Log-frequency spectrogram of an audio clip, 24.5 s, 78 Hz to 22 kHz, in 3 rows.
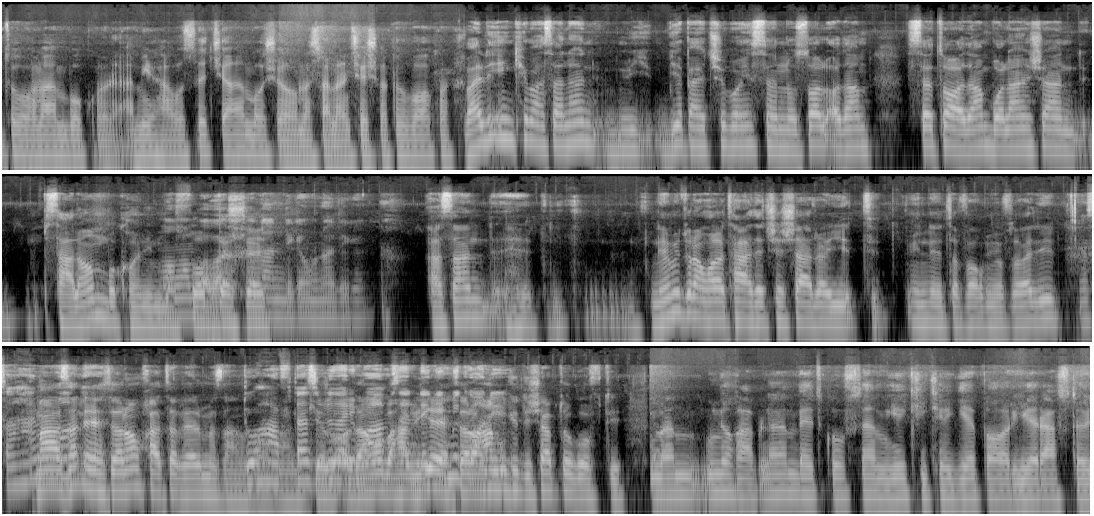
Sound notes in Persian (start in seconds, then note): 10.5 گلویش را صاف می‌کند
